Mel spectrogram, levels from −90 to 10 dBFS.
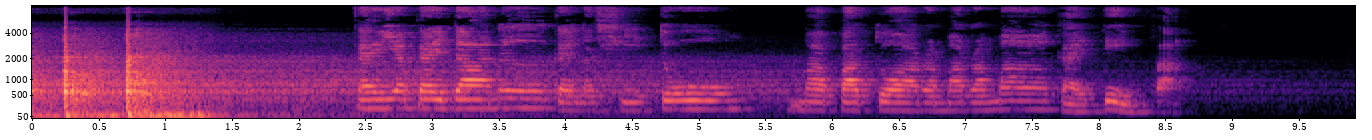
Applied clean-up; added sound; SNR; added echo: none; Knock; -4 dB; reverberation time 0.4 s.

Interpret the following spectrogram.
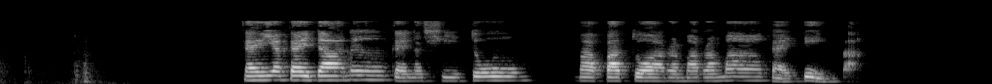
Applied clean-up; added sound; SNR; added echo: neural mask model DeepFilterNet 3.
